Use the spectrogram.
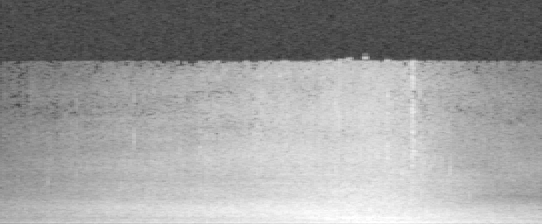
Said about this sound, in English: Every single day on my street here in Washington, D.C., I see an Amazon truck drive by. In fact, if I sit on my front stoop long enough, I can see multiple.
